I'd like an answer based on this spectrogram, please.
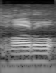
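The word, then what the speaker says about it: HODL: it you know what everyone on the scene BC and such says huddle I say hold it's not in the dictionary yet so it's hold yeah yeah right it's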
